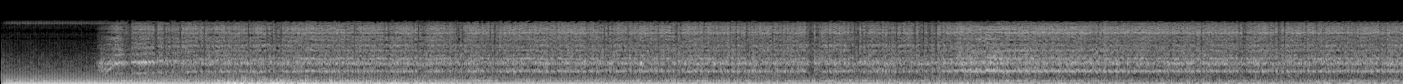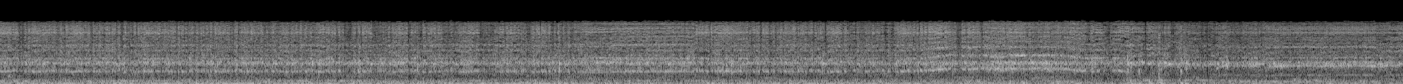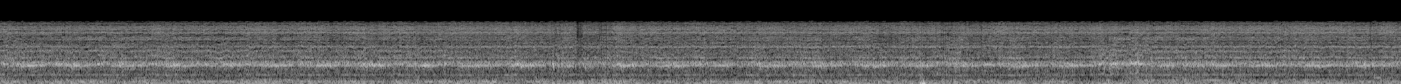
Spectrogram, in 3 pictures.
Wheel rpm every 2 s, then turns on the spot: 40, 160, 160, 160, 160, 160, 160, 160, 160, 160, 160, 170, 180, 120, 120, 110, 120, 110, 110, 120, 110.
none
